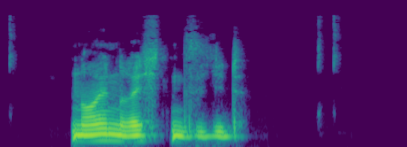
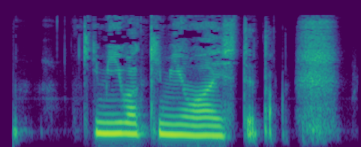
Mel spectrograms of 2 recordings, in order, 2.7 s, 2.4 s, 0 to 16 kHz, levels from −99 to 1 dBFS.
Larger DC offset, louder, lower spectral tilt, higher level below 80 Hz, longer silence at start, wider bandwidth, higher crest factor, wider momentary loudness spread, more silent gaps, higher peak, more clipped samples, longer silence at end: neither; about the same, -20 LUFS vs -20 LUFS; first, -7.5 dB/octave vs -5 dB/octave; first, -66 dBFS vs -72 dBFS; about the same, 0.5 s vs 0.55 s; second, 7.6 kHz vs 11.5 kHz; first, 20 dB vs 14 dB; second, 12 LU vs 16 LU; neither; first, -4 dBFS vs -8 dBFS; neither; first, 1.1 s vs 0.2 s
